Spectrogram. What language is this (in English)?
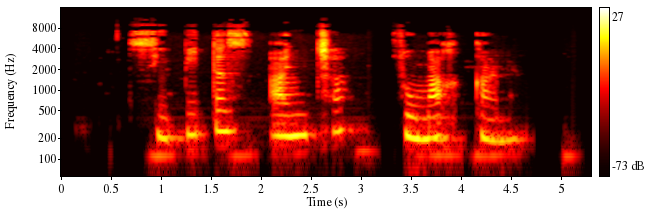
Santiago del Estero Quichua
